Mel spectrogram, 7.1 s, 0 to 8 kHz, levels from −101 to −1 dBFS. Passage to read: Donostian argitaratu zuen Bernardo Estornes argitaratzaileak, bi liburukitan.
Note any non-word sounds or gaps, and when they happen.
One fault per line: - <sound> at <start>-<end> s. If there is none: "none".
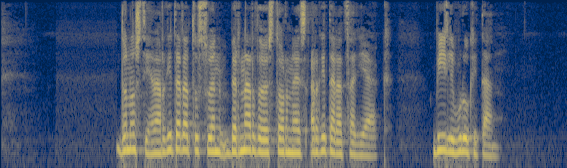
none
